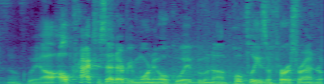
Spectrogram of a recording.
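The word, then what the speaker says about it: Okwuegbunam: Albert's name pronounced Okwe Bunam. Okwe Bunam. All right. I'll practice that every morning. Okwe Bunam.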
